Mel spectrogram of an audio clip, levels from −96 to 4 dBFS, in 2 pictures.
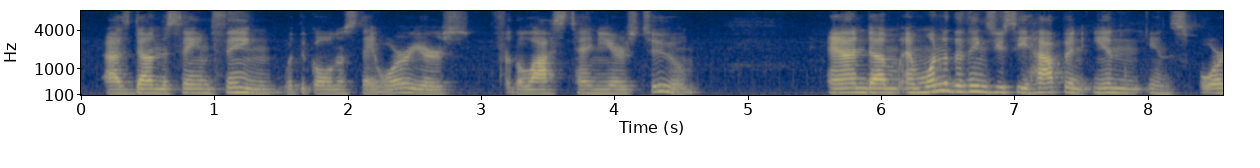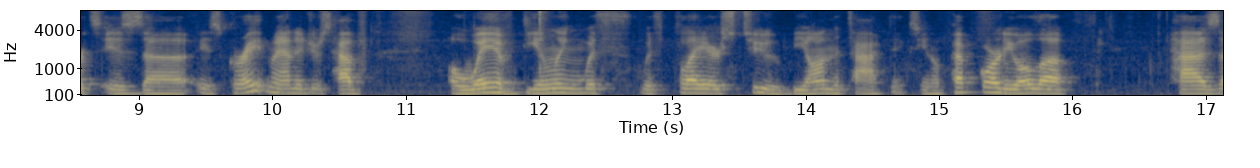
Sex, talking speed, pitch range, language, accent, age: male, 180 wpm, 130-155 Hz, English, American, 30-49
